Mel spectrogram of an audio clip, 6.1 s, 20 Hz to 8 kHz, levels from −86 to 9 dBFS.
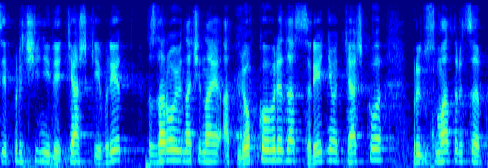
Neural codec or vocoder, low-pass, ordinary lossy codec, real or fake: none; 7.2 kHz; AAC, 32 kbps; real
